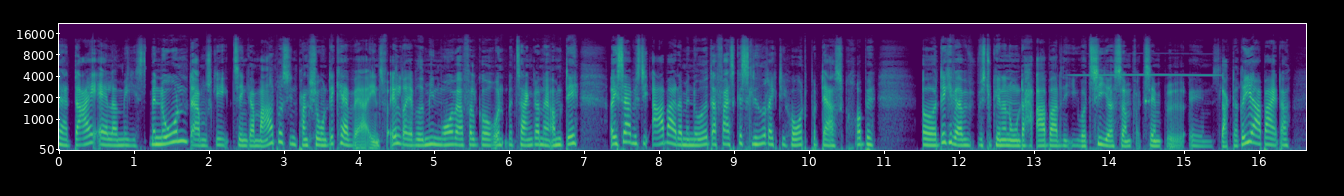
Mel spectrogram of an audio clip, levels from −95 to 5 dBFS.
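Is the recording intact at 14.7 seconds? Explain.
No. At 14.7 seconds the speech carries a feedback whistle, a thin, steady tone at 4.2 kHz lasting from 13.38 to 15.60 s, just after "kender nogen der har". It sits roughly 20 dB below the speech and swells and fades slowly in level. The likely cause is a loudspeaker-to-microphone loop held right at the edge of feedback. On a spectrogram it shows as a narrow horizontal line at 4.2 kHz; the waveform barely shows it.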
